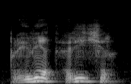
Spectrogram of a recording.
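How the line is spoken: Whisper. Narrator (Russian): прошептала она

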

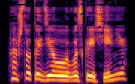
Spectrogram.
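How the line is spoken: Snorting. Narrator (Russian): хмыкнула Агатка

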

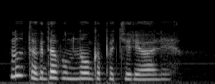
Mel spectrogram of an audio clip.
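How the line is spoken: Sad. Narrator (Russian): печально проговорила девушка

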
